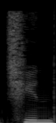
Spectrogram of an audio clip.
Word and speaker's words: Qin: Q, as in the Qin dynasty, is pronounced like the CH in cheese.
